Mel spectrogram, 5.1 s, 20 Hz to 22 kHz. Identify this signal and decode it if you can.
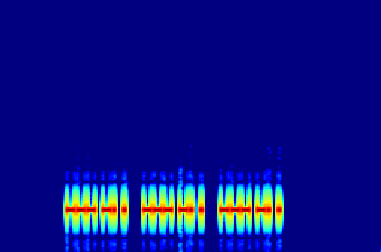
Morse code, heard as a keyed tone, about 34 wpm, 700 Hz. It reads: ONE ONE ONE
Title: Top 100 Words Repeated 35wpm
